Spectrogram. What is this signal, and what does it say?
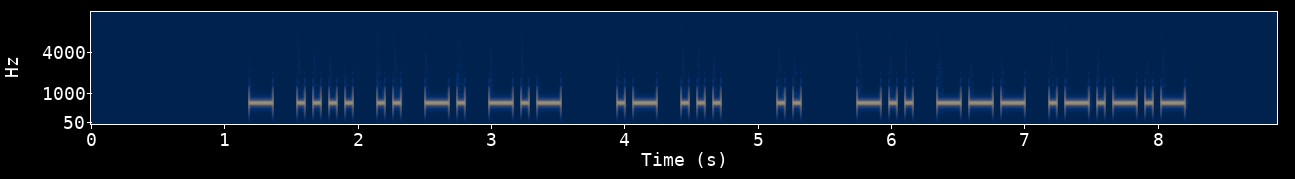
Morse code, heard as a keyed tone, about 20 wpm, 700 Hz. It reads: THINK AS I DO.
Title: Sentences with 2-Word Phrases - 20wpm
